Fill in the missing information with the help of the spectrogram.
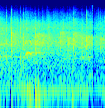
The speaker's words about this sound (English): So let's give her a big round of applause as she comes up.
